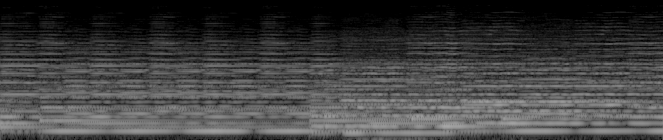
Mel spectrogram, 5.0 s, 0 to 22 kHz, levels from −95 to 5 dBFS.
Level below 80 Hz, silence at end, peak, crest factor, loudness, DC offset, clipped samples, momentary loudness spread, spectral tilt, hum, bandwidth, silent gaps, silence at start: -76 dBFS; 0 s; -22 dBFS; 14 dB; -36 LUFS; under 0.1%; under 0.1%; 4 LU; -5 dB/octave; none; 15.5 kHz; none; 0 s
